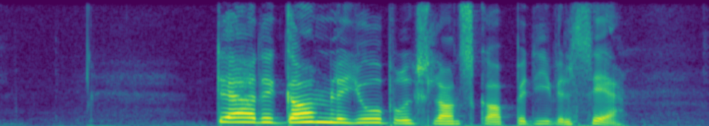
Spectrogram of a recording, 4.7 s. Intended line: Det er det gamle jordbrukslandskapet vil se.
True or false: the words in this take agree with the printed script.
false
